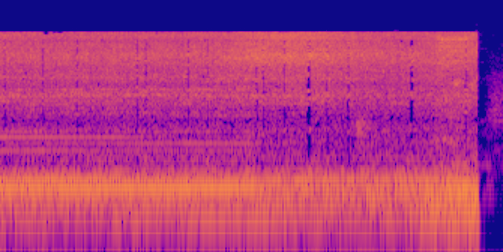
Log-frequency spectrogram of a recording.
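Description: A steady, even low hum of a milling cut with no high ringing squeal, a stable chatter-free cut.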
